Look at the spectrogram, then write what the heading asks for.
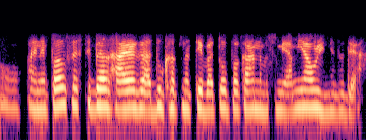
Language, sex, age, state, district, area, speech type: Manipuri, female, 45-60, Manipur, Churachandpur, urban, conversation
